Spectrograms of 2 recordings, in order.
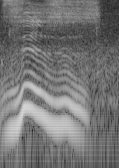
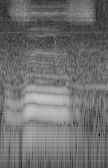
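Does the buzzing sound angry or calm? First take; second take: angry; calm. First: The buzz sounds agitated and angry. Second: The buzz sounds relaxed and calm. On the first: The bees are annoyed. "And when they're pissed" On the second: The bees are content. "When they're just like chill"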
